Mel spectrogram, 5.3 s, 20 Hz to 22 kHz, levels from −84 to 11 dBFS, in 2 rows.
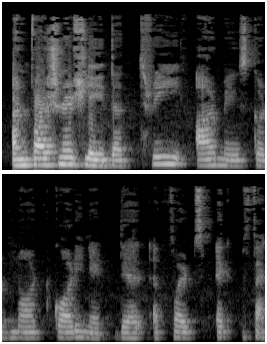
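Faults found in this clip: Harsh, crackling edge on the loudest speech from 0.1 to 0.94 s, peaks flattened and running about 7 dB past the converter's limit, with around one sample in twenty clipped. Microphone overload, likely from input volume set too high, driving the converter into its limit.

Sudden drops in speech and background level at 0.12 s (about 4 dB), 1.11 s (about 7 dB) and 2.13 s (about 3 dB), the last just before "could not coordinate their". Microphone volume stepped down, likely by call software reacting to clipping.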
